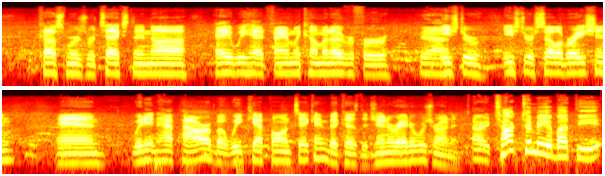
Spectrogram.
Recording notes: broadcast live from the North Carolina State Farmers Market.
